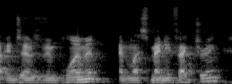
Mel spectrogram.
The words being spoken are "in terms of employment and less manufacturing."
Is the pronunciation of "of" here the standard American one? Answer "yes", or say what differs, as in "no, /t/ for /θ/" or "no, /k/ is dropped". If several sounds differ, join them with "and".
yes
